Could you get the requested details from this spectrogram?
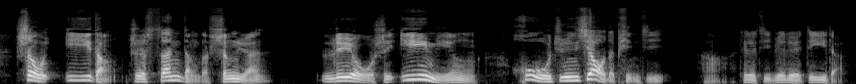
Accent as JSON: {"language": "Chinese", "town": "Shenyang", "region": "Liaoning", "country": "China", "said": "我是沈阳人嘛"}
